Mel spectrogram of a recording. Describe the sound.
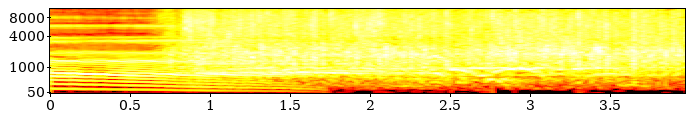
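Applause from an audience greeting a guest comes in just after a voice and carries on as a dense, even clatter of clapping to the end.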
